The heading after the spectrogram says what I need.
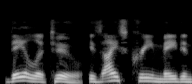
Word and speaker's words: gelato: gelato Italian pronunciation Dayla to his ice cream made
